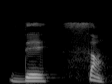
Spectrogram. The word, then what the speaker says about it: dessin: De leur dessin. I-N se prononce un. Donc, dessin animé. Et n'oubliez pas la liaison. Donc, dessins animés préférés, dessins animés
